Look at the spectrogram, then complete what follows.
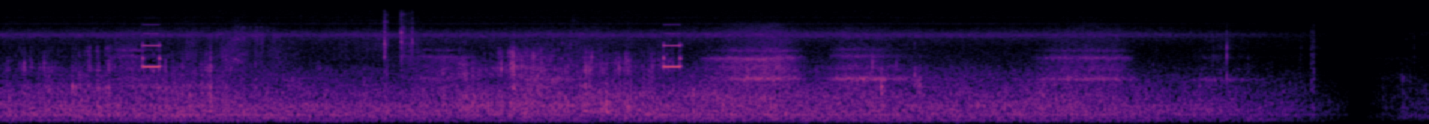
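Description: Two short electronic beeps, about three and a half seconds apart, from a portable fish-finder echo sounder set on the ice beside the hole, over faint open-air ambience. The sound fades out near the end.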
